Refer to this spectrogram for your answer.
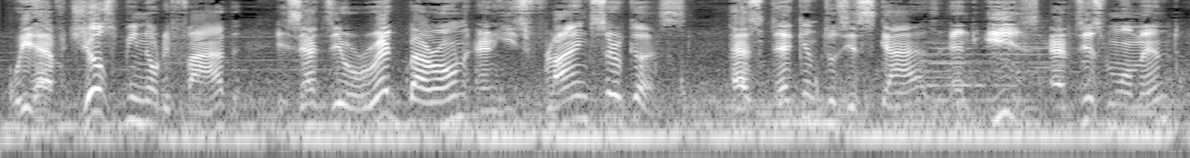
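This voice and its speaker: A man's voice: high voice, measured pace, few pauses. A man voicing a correspondent at a wartime aerodrome, announcing an urgent bulletin with solemn emphasis. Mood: grave. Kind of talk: mock radio news report. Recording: loud music under the voice.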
